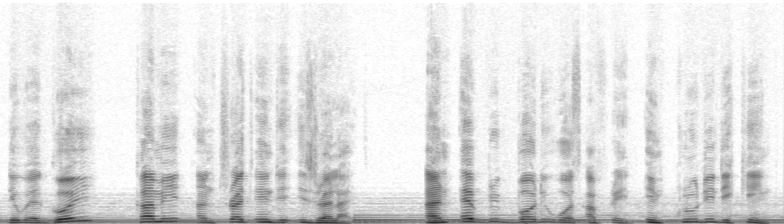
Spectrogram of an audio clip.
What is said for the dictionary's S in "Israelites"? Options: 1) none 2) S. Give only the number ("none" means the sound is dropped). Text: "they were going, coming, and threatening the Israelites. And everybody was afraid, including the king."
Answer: 1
